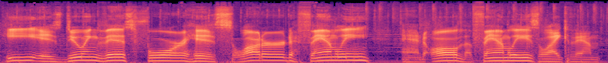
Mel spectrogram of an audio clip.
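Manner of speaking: measured storyteller pacing; dramatic scene setting. Acted. Game master's dramatic scene setting.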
